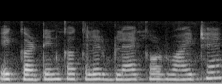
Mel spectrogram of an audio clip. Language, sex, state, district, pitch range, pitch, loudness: Hindi, female, Bihar, Katihar, 230-245 Hz, 240 Hz, -18 LUFS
